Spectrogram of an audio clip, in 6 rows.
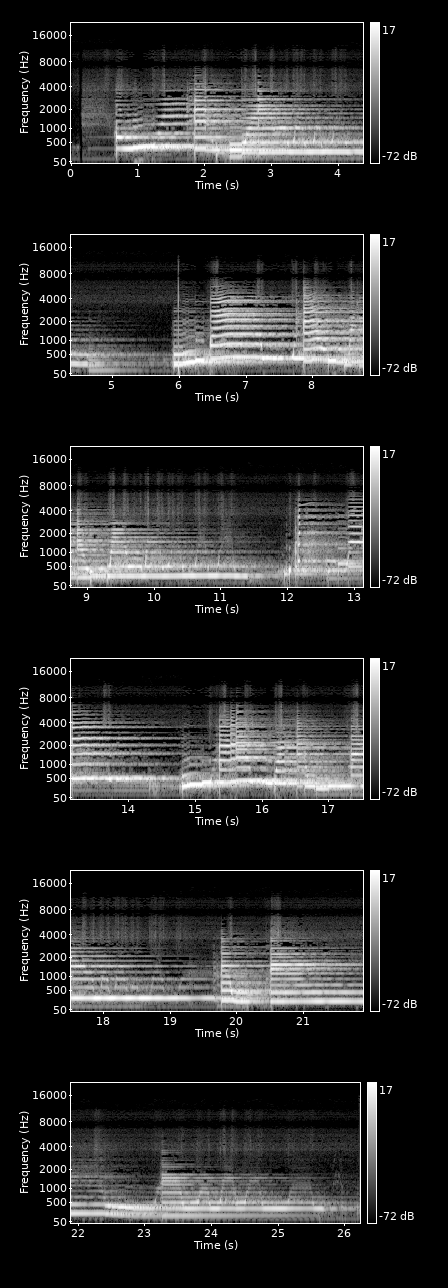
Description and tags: Wah Wah 6
Easy song, with using guitar effect Wah wah
chord, Echo, electrik, Experimental, Guitar, melody, Noise, Reverb, Solo, Wah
